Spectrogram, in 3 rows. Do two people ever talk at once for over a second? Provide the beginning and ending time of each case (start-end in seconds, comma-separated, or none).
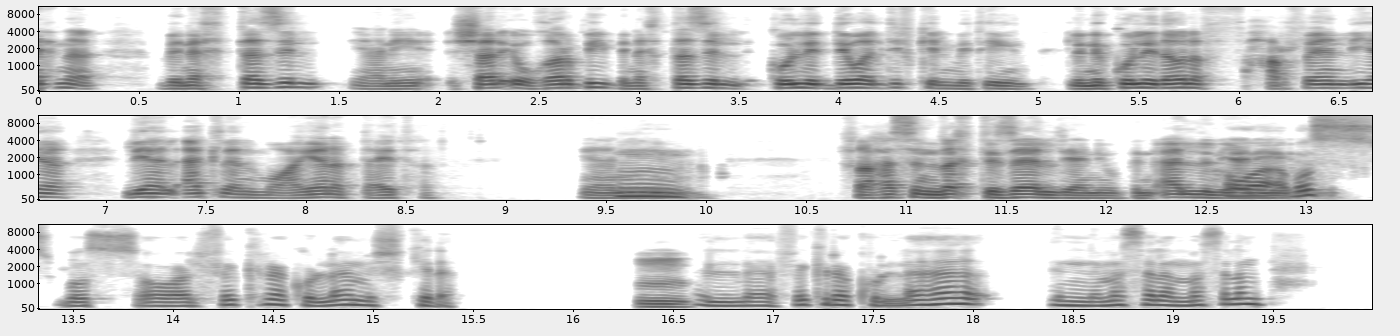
none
